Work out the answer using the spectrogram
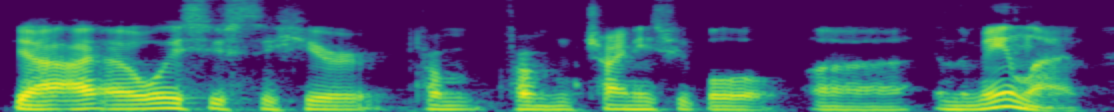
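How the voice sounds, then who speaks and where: A man's voice: lowish voice, moderate pace, darkish tone. A middle-aged man with a Canadian accent, interviewing a guest conversationally as a podcast host.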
